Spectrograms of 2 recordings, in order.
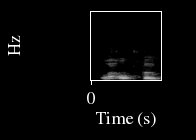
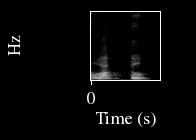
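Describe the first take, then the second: First: The words are separate, with the glottal vowel kept. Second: The words are joined, with the vowel dropped. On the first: The speaker calls it wrong. "wa uktub harusnya kan, tapi nggak di nggak disebutkan" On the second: The speaker calls it right. "tapi dibacanya waktub"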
